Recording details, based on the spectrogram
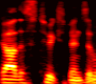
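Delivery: normal talking voice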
